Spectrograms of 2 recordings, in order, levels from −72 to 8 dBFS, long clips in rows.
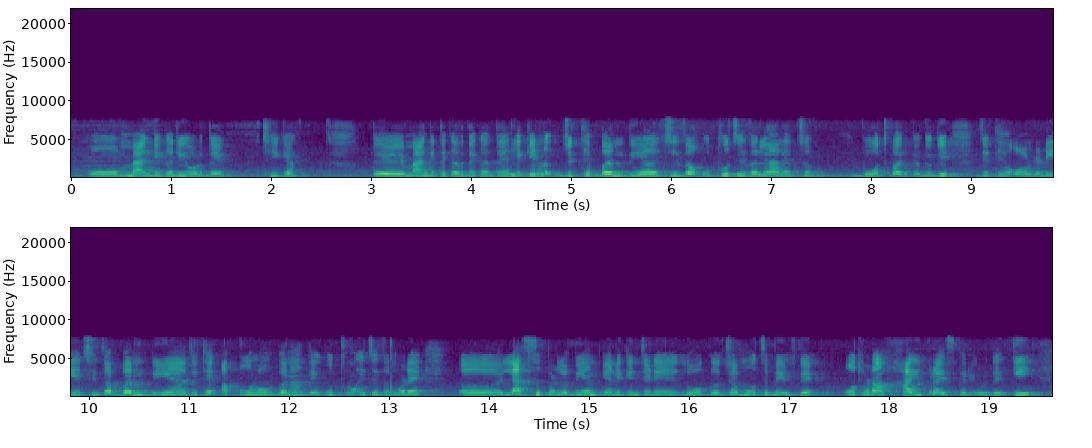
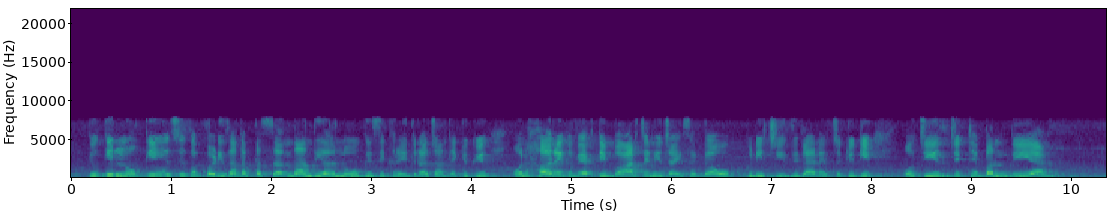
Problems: echo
